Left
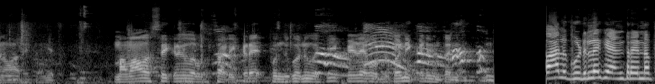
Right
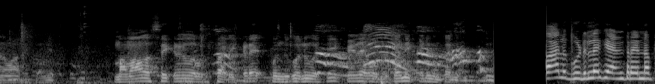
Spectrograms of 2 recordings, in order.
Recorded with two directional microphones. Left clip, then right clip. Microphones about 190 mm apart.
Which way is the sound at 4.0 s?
25° right (ahead or behind).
